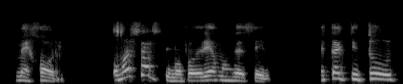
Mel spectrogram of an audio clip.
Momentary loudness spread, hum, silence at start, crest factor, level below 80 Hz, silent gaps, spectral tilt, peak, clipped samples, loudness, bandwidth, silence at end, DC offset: 7 LU; none; 0.15 s; 14 dB; -74 dBFS; none; -4 dB/octave; -14 dBFS; under 0.1%; -29 LUFS; 7.8 kHz; 0.1 s; under 0.1%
